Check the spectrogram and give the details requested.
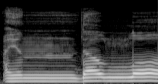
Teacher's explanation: lafal Allah ini didahului huruf yang berharakat fathah ini dibaca tafhim atau dibaca tebal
